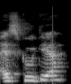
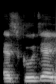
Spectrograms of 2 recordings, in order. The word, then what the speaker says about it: Esqutia: with names it's okay it's uh escutia escutia you said it right yeah um uh and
